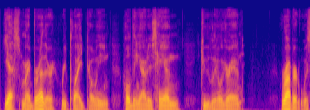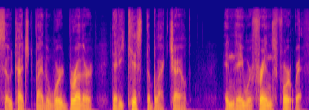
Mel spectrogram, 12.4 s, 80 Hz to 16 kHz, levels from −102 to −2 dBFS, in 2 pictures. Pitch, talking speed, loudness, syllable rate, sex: 80 Hz, 150 wpm, -24 LUFS, 4.5 syllables/s, male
